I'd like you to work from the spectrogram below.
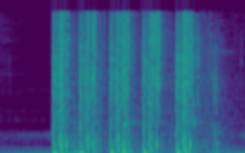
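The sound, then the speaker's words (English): Gunfire from a video game trailer breaks out after a half-second of quiet: five loud, sharp bursts of shots come in quick, uneven succession with a low hum underneath. “Why are you shooting people, Chris?”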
